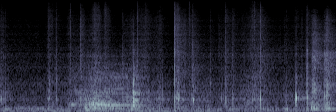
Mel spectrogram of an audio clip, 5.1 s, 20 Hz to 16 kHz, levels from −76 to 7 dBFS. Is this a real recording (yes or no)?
no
